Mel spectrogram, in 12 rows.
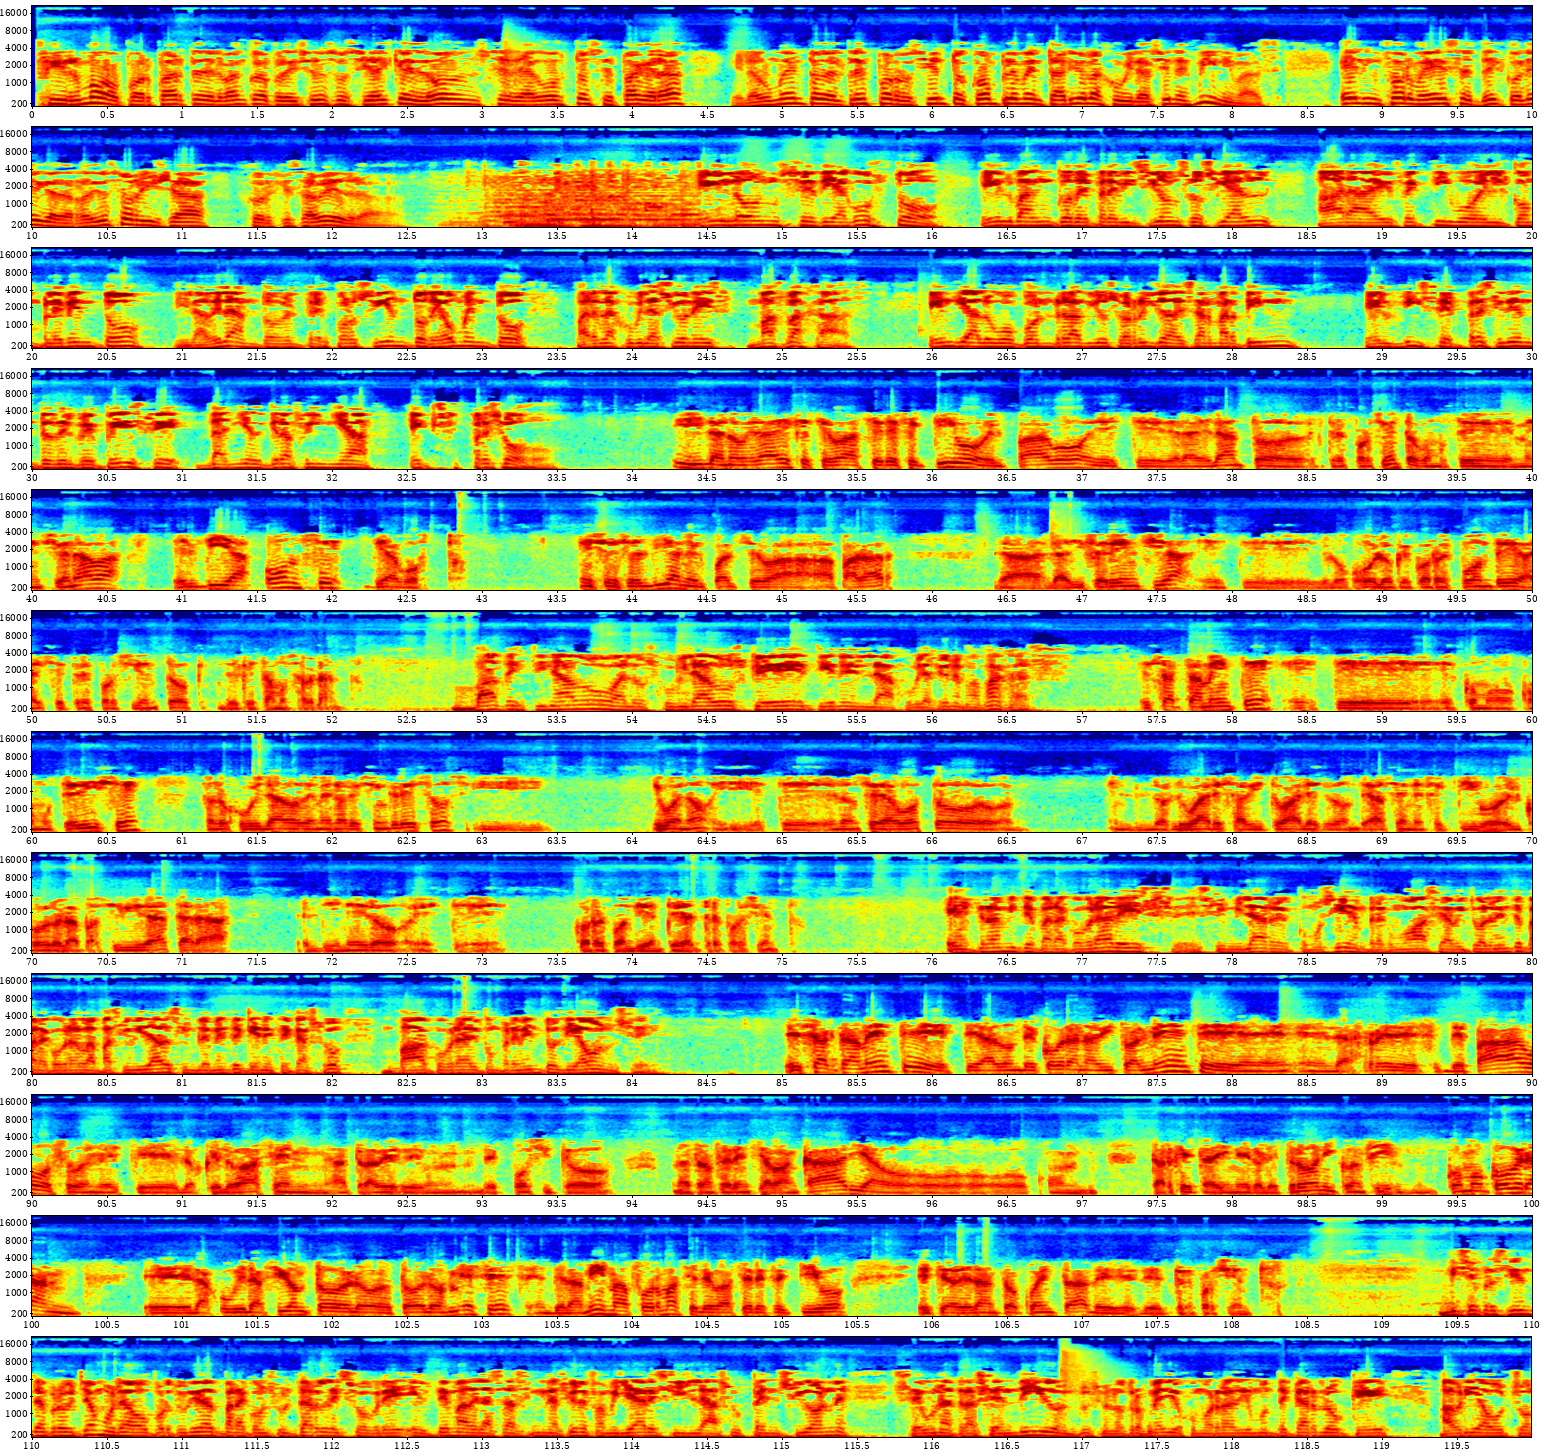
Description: Los colegas de Radio Zorrilla de San Martín conversaron con el vicepresidente del Banco de Previsión Social (BPS), Daniel Graffigna, quien informó que el próximo viernes 11 de agosto, se hará efectivo el adelanto de aumento del 3% anunciado por el Ejecutivo Nacional, para aquellos pensionistas que reciben la asignación jubilatoria más baja.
